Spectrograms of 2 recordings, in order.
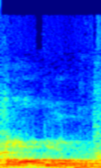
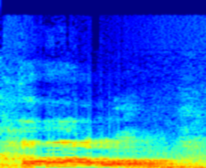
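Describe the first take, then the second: First: The first vowel is short and not stretched. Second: The first vowel is stretched with higher pitch. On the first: The speaker calls it wrong. "Don't say problem" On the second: The speaker calls it right. "you have to stretch the O as a higher pitch"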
